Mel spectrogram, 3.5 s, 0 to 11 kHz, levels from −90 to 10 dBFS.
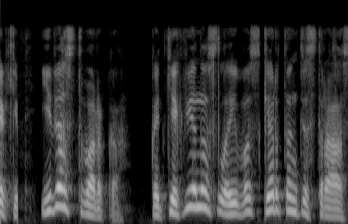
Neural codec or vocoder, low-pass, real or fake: none; 7.2 kHz; real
